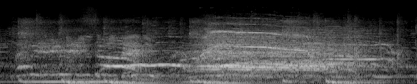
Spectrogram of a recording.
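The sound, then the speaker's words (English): A large wrestling crowd cheers and shouts continuously as a wrestler dressed in bright orange interacts with them while walking towards the ring, with individual yells and whoops rising above the din and a louder swell of excitement midway through. “Bam, dressed in bright orange, interacts with the crowd as he walks towards the ring.”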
